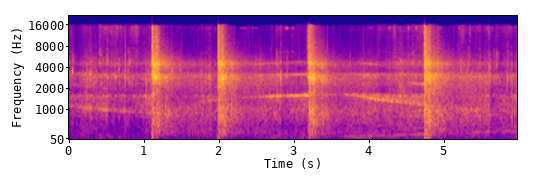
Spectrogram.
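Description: Four gunshots about a second apart, sharp and loud, with a siren wailing up and down behind them.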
